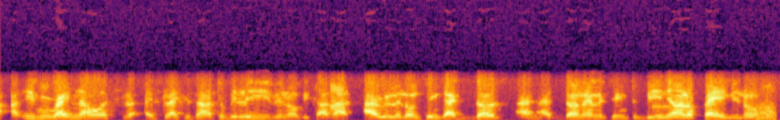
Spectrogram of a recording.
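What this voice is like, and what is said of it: Jamaican accent. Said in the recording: “You're from over there in Jamaica, And as people can tell probably from your accent”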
